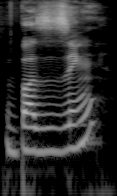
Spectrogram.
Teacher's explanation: our German s is different from the English one because it is very very soft it is actually more like a bee buzzing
